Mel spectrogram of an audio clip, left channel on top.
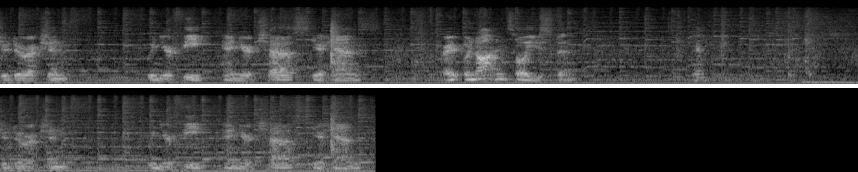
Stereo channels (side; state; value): right; drops out; at 3.8 s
